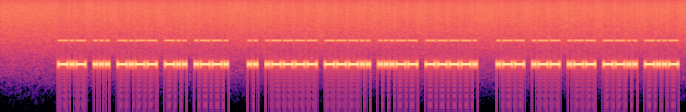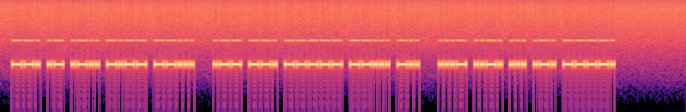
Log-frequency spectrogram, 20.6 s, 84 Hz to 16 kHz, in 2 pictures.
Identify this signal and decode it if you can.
Morse code, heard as a keyed tone, machine-sent, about 27 wpm, 800 Hz. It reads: KSYDP I1839 WWWZX GALY7 WG07D VFSR9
